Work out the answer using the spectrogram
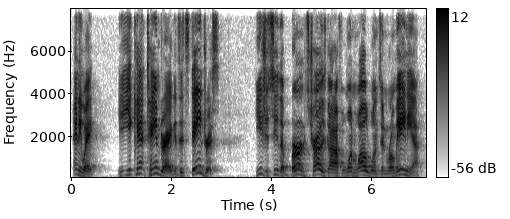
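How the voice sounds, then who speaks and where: A man puts on an excitable young schoolboy from a storybook. The voice is raised high and leaps about, bright and pushy. He sounds like an insistent know-it-all. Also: normal speed.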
